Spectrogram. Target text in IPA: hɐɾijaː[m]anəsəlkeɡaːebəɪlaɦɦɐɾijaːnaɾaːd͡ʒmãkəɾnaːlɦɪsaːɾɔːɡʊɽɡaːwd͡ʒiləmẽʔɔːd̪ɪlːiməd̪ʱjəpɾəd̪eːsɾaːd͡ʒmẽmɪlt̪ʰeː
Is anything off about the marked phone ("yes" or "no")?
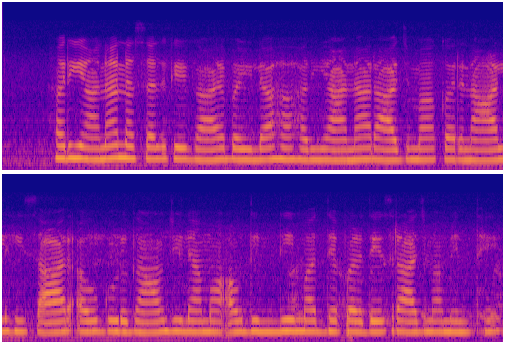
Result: yes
